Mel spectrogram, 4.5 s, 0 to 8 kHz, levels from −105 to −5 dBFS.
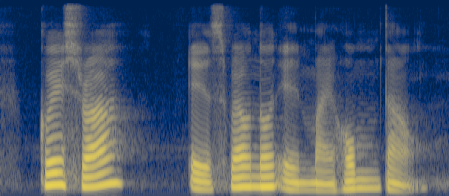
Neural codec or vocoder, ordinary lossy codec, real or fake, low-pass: none; none; real; 7.2 kHz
